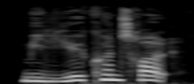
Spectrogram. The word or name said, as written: miljøkontrol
